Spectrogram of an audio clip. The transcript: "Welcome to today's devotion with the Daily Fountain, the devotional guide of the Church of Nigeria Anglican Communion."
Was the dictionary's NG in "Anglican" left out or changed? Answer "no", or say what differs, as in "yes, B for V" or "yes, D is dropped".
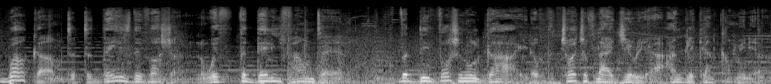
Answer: no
